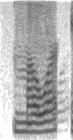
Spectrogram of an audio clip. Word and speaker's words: Moore: Gayla, G-A-Y-L-A. – Your last name? – Moore, M-O-O-R-E.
